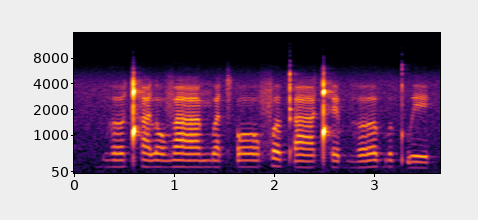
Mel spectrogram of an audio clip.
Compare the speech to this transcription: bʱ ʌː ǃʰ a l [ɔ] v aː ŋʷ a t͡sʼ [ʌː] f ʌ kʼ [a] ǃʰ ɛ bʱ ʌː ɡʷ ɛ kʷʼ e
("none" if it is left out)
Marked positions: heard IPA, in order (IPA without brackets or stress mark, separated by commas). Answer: ɔ, ɔː, aː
